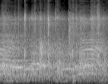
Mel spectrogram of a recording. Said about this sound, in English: Hold on. Y'all clapping. Now let me get back in your kitchen. Oh, yeah, y'all love all this clapping.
